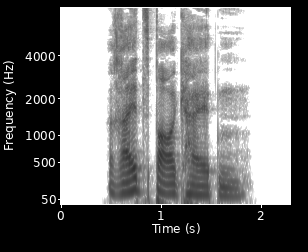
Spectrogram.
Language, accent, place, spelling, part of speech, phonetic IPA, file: German, Germany, Berlin, Reizbarkeiten, noun, [ˈʁaɪ̯t͡sbaːɐ̯kaɪ̯tn̩], De-Reizbarkeiten.ogg
- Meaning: plural of Reizbarkeit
